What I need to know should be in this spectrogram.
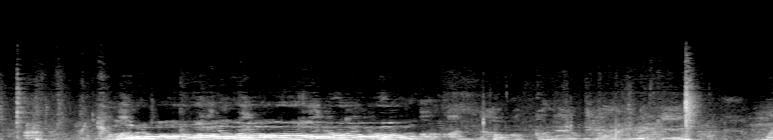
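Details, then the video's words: Nook, a Siberian Husky at home in Cornwall, UK, talking while telling off her owner: a long wavering, warbling woo-woo run of about two seconds, then lower, steadier drawn-out tones, with a person speaking nearby. "HUSKY at HOME ~ Nook TALKING, shouting, bieng SILLY"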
